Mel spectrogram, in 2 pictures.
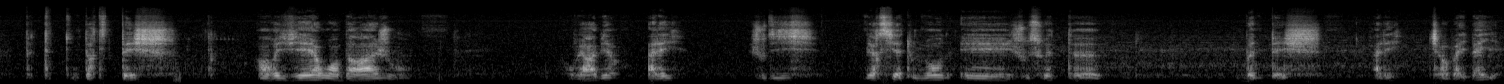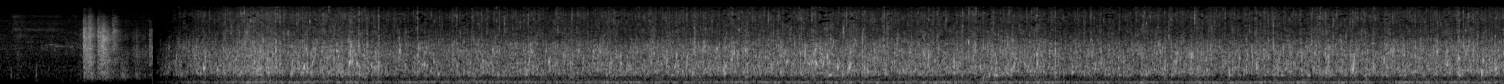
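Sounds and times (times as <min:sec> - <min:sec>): water-like rushing noise: 0:16.6 - 0:30.0.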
